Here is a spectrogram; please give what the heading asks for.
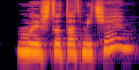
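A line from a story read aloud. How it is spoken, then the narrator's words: Asked cheerfully. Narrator (Russian): спрашиваю бодро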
